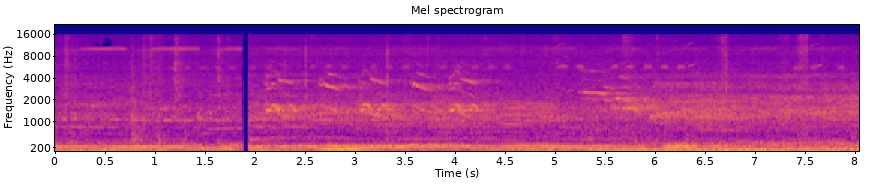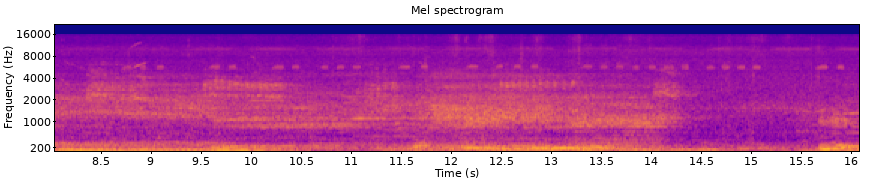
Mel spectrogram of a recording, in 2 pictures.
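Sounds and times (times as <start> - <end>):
dinosaur growls through loudspeaker: 2.7 - 14.4.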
